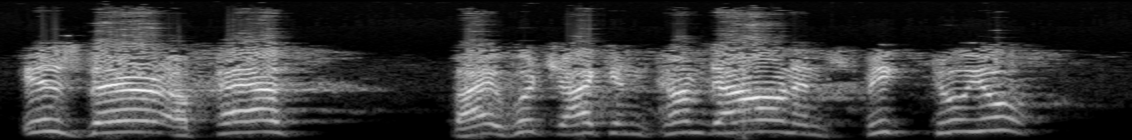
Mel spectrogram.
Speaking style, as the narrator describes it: I shouted

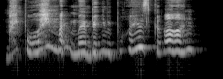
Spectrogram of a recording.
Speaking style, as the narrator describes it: he whimpered

